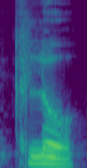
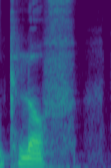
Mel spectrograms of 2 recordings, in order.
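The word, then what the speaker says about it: Klow: داخل داستان میبینیم هرژه اسم پایتخت سیلداویا رو گذاشته کلو شاید هم با تلفظ لهستانی باید بگیم کلوف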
